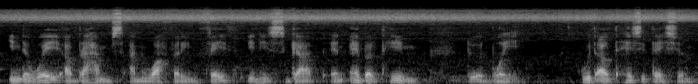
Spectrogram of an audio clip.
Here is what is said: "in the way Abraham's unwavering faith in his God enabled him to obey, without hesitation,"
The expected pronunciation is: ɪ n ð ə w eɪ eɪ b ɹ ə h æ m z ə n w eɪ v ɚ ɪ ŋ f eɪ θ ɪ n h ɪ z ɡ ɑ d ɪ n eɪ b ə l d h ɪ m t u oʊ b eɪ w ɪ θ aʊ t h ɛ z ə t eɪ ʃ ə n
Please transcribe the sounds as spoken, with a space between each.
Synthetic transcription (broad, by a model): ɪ n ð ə w eɪ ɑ b ɹ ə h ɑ m s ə n w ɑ f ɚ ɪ ŋ f eɪ θ ɪ n h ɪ s ɡ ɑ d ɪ n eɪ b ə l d h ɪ m t u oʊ b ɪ w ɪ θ aʊ t h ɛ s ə t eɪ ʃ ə n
